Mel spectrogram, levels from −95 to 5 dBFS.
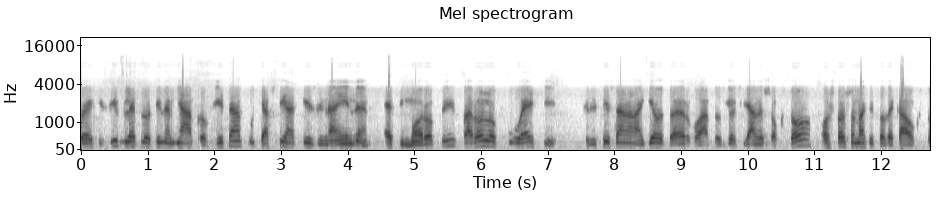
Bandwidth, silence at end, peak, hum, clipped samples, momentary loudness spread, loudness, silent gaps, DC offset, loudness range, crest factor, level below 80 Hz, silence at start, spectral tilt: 7.4 kHz; 0 s; -12 dBFS; none; under 0.1%; 7 LU; -27 LUFS; none; under 0.1%; 2 LU; 16 dB; -74 dBFS; 0 s; -7.5 dB/octave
